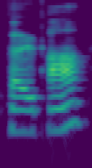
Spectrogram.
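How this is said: It is said with an English accent. "that's how an English person would say it. We say faux pas"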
